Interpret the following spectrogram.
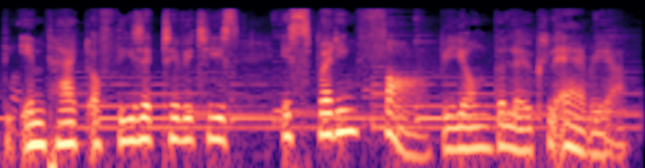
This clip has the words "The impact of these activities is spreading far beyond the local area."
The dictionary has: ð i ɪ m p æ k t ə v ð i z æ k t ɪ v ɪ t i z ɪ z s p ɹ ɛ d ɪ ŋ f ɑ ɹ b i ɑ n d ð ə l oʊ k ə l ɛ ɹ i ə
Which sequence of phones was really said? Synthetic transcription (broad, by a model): ð i ɪ m p æ k t ə v ð i z æ k t ɪ v ɪ t i z ɪ z s p ɹ ɛ d ɪ ŋ f ɑ ɹ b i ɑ n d ð ə l oʊ k ə l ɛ ɹ i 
